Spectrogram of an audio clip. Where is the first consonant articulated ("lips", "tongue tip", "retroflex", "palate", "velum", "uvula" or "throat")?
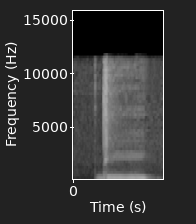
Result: tongue tip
